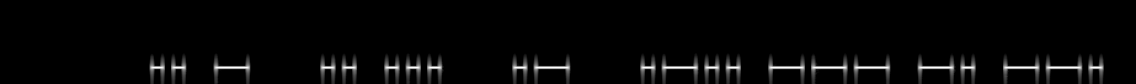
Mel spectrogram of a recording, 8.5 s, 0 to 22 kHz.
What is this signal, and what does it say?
Morse code, heard as a keyed tone, about 15 wpm, 700 Hz. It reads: IT IS A LONG
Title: Sentences from Top 300 Words 15wpm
